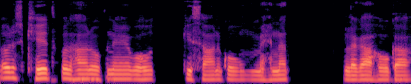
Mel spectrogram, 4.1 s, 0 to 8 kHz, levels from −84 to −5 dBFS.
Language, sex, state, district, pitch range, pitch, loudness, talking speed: Hindi, male, Bihar, Lakhisarai, 110-125 Hz, 115 Hz, -28 LUFS, 190 wpm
